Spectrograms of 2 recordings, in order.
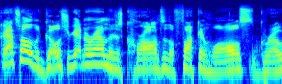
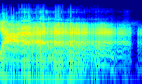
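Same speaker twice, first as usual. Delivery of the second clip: mock demon yell; 8 dB louder than usual. Demon banished.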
